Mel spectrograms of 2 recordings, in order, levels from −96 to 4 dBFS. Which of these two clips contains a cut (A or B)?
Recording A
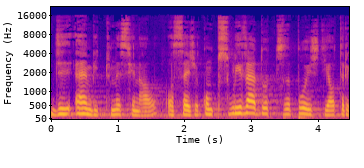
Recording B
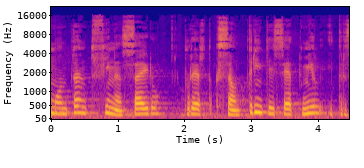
B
